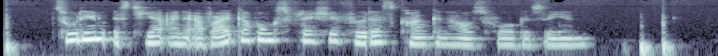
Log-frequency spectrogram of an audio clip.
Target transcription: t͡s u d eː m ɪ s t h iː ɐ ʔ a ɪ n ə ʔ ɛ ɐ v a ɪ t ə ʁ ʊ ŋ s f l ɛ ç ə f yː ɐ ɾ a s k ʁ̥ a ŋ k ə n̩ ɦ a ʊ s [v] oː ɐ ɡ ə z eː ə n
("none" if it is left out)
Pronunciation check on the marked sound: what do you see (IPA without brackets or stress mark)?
f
